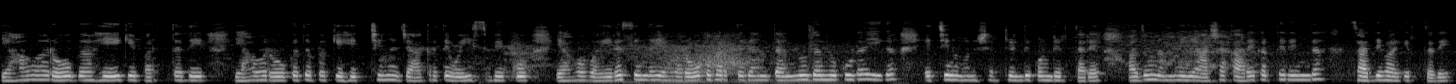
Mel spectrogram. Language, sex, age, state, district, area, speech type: Kannada, female, 45-60, Karnataka, Udupi, rural, spontaneous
